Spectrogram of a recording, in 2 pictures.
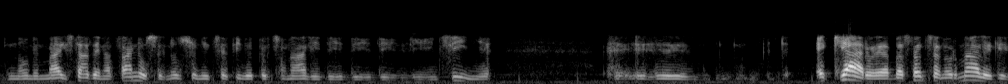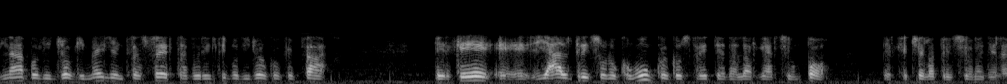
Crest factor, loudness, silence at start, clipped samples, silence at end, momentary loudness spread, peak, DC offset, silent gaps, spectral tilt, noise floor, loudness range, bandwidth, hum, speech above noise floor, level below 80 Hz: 24 dB; -25 LUFS; 0.1 s; under 0.1%; 0 s; 17 LU; -2 dBFS; under 0.1%; none; -6 dB/octave; -59 dBFS; 15 LU; 6.2 kHz; none; 33 dB; -62 dBFS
